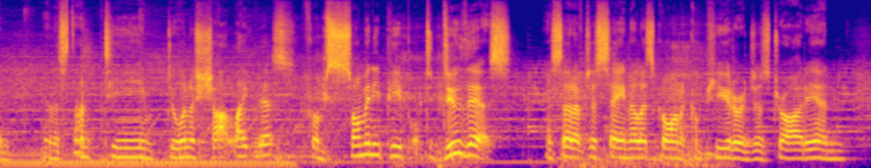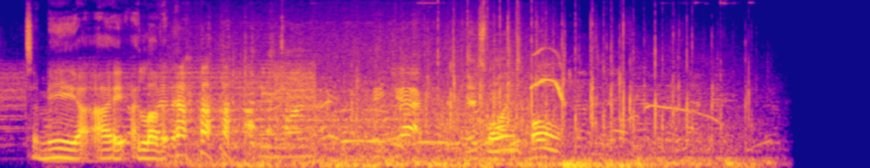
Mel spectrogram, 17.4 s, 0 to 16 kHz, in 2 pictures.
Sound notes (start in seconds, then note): 9.8 laughs; 14.0 applauding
